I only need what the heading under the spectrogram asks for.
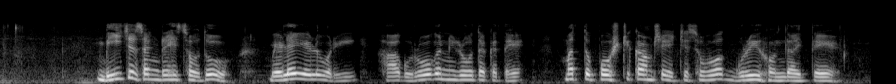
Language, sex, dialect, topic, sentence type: Kannada, male, Mysore Kannada, agriculture, statement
